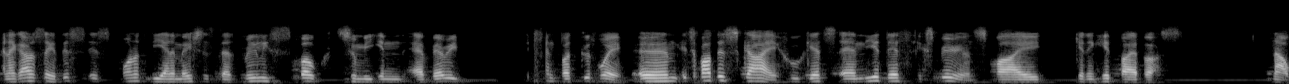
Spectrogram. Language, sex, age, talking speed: English, male, 20-39, 180 wpm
